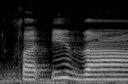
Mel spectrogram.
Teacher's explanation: अलिफ से पहले ज़बर, अलिफ मद हो रहा है, यहाँ पर खींचना चाहिए 1 अलिफ के बराबर।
